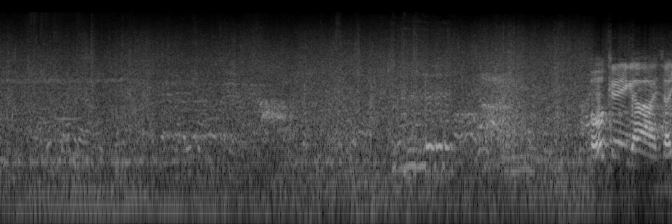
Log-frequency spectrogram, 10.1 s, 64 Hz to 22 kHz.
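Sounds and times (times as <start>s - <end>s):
boat engine: 0.0s - 10.0s
water noise: 0.0s - 10.0s.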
